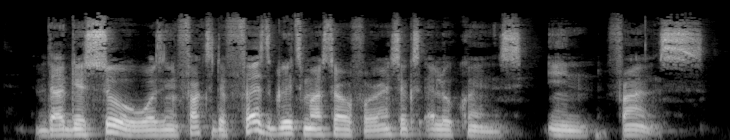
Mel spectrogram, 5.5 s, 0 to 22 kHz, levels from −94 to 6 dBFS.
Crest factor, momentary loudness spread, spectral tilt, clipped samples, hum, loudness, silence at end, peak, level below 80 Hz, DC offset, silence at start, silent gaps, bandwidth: 18 dB; 11 LU; -4 dB/octave; under 0.1%; none; -19 LUFS; 0.2 s; -2 dBFS; -56 dBFS; under 0.1%; 0.25 s; none; 16 kHz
